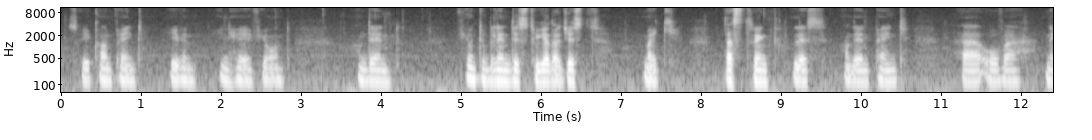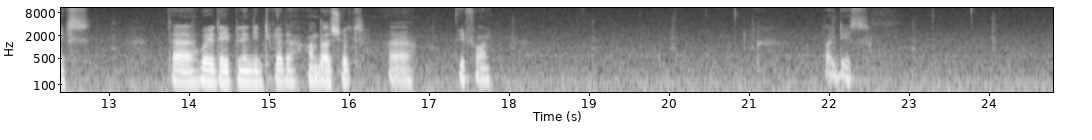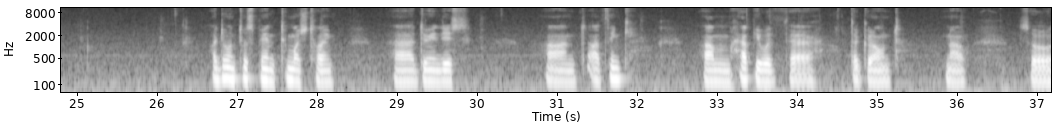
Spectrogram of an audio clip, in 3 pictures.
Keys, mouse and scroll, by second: 16.7-29.7 drag, 30.6-31.9 drag, 31.9-32.4 scroll down 1, 32.4 scroll down 1, 32.5-37.1 middle drag.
